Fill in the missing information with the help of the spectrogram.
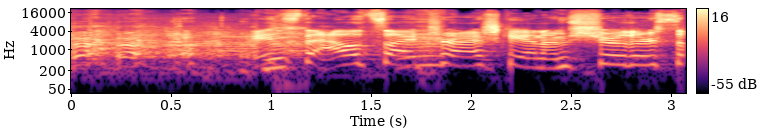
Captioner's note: all laughing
